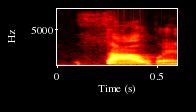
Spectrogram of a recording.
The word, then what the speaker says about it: Samhain: It's pronounced Samhain, I think. Samhain? Yeah. It's spelled Samhain, but yeah, I know that's wrong. It is. It's I spelled know Samhain. that's wrong. I think it's Samhain. Okay, Samhain.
